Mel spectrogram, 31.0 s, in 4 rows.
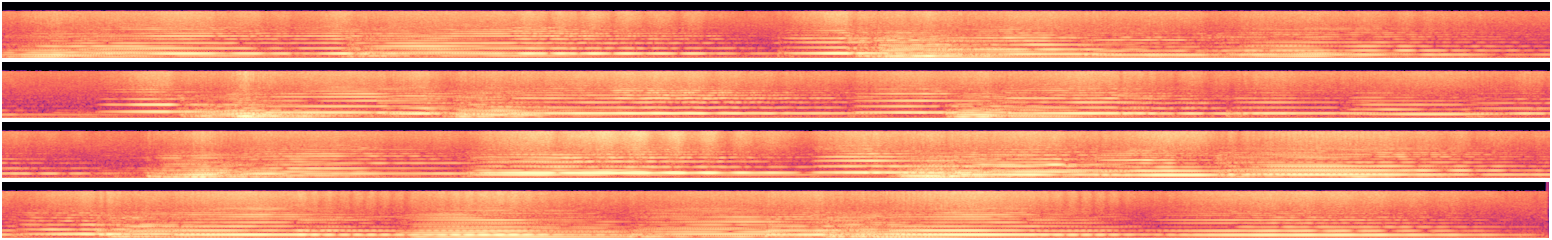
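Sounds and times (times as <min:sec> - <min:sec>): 
cello playing a sarabande: 0:00.0 - 0:30.9.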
